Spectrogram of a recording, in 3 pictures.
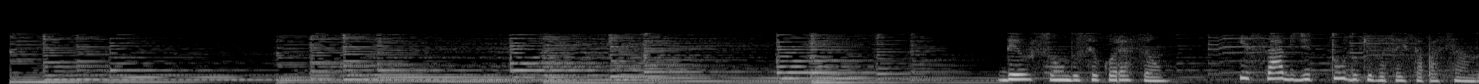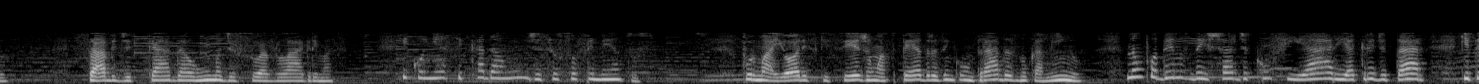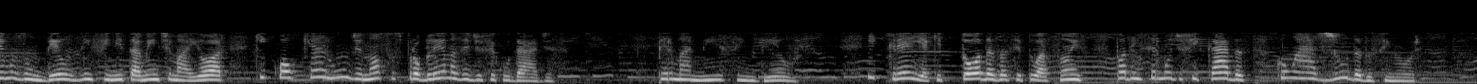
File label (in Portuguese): OTIMISMO, Gospel, fem; Telemensagens; Telemensagens 2017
